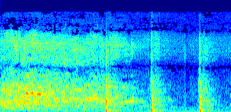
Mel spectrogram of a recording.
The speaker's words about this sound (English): That's what I mean. Sounds like a knock on the door.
